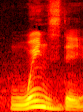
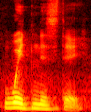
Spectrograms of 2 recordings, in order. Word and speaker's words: Wednesday: دونك نعاودو مانداي تيوزداي وينزداي ماشي ويدنزداي، وينزداي كنقزو ما كنطقوش هاد الدي، هاد الدي ما كتنطقش.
